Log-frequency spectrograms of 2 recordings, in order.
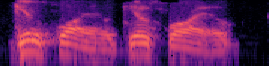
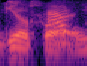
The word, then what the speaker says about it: Guilfoyle: So it's might be either Ivanka or Melania, or possibly Kimberly Guilfoyle or Lara Trump. – Guilfoyle. That's Donald Trump Jr.'s girlfriend. – Yeah. – Kimberly Guilfoyle. That's how you pronounce her name.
